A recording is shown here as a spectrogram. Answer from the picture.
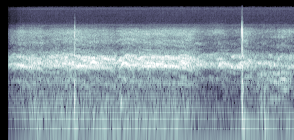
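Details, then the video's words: A large flock of crows, stirred up by an unknown cause, fills the air with a dense, continuous chorus of harsh overlapping caws. The calls are loud and steady for the whole stretch, with a couple of sharp clicks. "A murder of crows!"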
